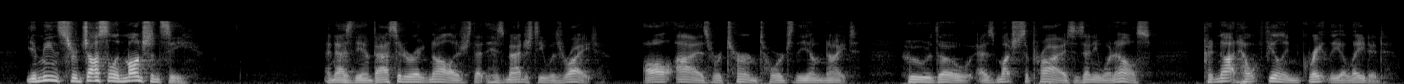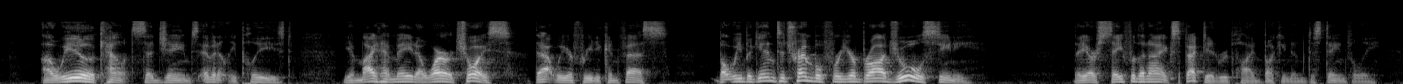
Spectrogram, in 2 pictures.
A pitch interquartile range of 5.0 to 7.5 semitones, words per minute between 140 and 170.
Yes: wide, 5.5 semitones; average, 160 wpm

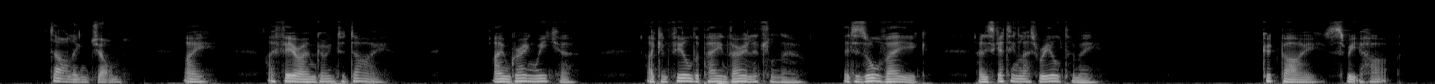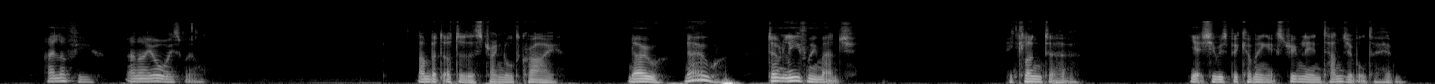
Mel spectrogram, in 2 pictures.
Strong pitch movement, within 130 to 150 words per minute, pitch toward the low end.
No: average, 3.8 semitones; average, 140 wpm; low, 120 Hz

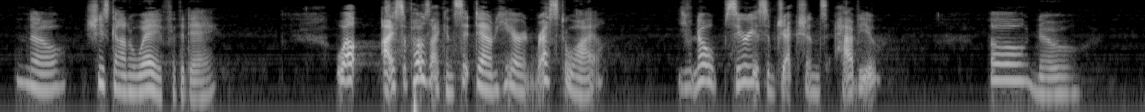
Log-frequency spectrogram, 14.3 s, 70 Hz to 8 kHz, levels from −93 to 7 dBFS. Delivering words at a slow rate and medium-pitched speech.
Yes: slow, 115 wpm; medium, 180 Hz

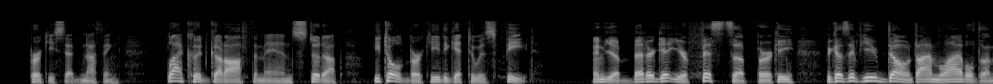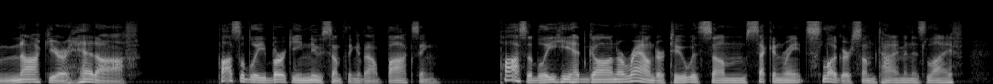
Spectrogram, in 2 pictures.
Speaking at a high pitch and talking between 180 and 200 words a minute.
No: low, 100 Hz; average, 185 wpm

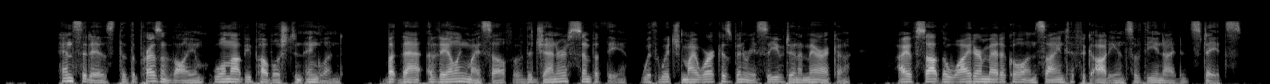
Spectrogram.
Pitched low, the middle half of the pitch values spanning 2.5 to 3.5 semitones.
Yes: low, 110 Hz; average, 3.1 semitones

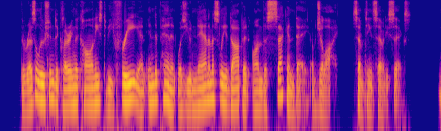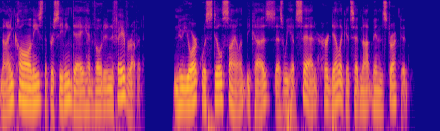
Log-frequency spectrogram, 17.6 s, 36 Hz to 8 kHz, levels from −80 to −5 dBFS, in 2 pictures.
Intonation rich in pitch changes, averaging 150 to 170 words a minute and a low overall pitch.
No: average, 4.2 semitones; average, 160 wpm; low, 110 Hz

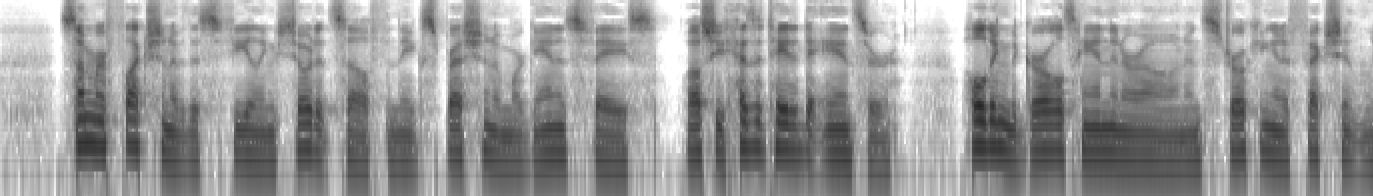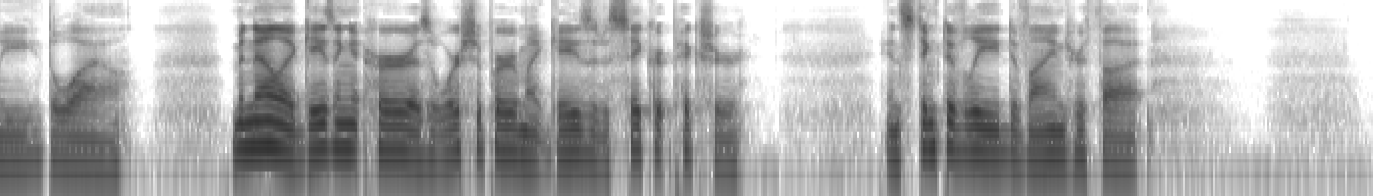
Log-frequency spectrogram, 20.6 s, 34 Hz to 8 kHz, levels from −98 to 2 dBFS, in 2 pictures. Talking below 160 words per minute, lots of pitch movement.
No: average, 140 wpm; average, 3.8 semitones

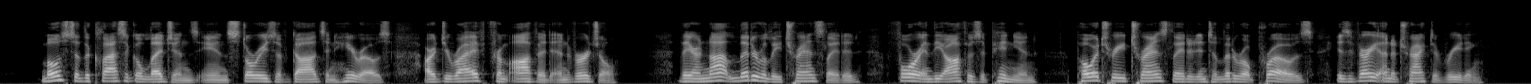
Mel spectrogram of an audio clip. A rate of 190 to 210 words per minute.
No: average, 140 wpm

